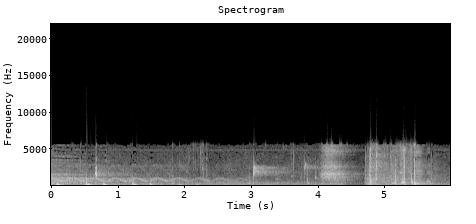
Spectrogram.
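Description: A wailing emergency siren in a Hindi-language television advertisement for paying service tax rises and falls rapidly for about three seconds, mixed with sharp thuds, a gasp and other dramatic sound effects.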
